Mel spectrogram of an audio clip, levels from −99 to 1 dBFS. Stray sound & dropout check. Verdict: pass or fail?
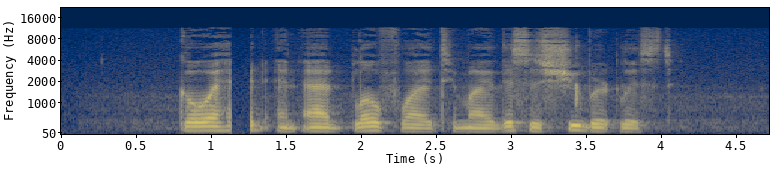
fail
